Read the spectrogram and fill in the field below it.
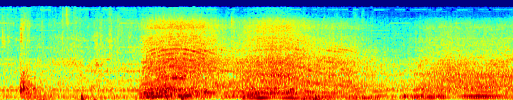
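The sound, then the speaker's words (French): A car driven by a woman pulls in at a former convent, its engine rising into a loud rev after about a second and a half, then settling into a steady mid-pitched rumble with another brief rev near the end. “Là, il y a une voiture qui rentre.”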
